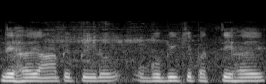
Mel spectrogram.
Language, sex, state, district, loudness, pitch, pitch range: Hindi, male, Maharashtra, Gondia, -18 LUFS, 165 Hz, 160-170 Hz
